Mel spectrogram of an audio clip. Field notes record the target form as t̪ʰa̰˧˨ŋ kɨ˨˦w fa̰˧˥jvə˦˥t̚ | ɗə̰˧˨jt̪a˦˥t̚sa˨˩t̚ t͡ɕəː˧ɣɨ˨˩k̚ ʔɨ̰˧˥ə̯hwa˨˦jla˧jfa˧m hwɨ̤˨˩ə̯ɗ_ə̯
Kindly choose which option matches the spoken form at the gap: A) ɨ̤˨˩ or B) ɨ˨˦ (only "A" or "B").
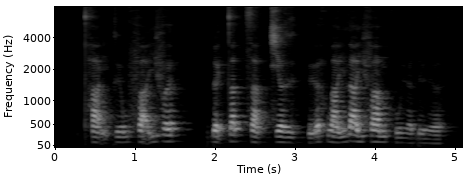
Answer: A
